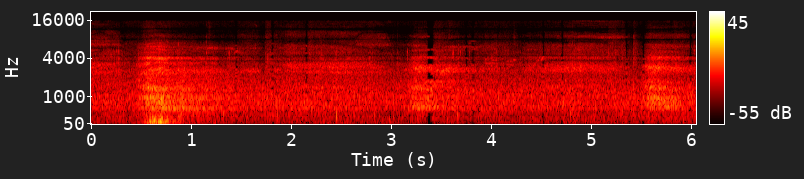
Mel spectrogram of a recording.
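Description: A person's breathing close to the microphone: three audible breaths spaced a couple of seconds apart, over a faint steady hiss, with one small sharp click near the middle.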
